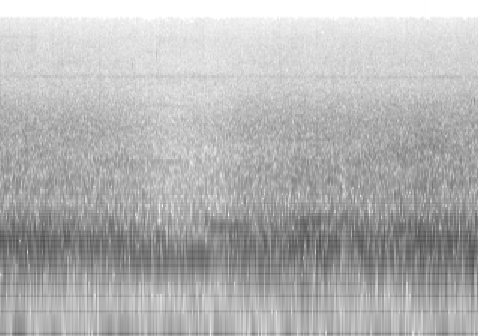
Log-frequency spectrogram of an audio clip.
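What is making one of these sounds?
Wind rushes softly past a gliding figure.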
